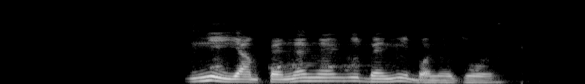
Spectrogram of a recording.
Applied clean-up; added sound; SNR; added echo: neural mask model DeepFilterNet 3.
